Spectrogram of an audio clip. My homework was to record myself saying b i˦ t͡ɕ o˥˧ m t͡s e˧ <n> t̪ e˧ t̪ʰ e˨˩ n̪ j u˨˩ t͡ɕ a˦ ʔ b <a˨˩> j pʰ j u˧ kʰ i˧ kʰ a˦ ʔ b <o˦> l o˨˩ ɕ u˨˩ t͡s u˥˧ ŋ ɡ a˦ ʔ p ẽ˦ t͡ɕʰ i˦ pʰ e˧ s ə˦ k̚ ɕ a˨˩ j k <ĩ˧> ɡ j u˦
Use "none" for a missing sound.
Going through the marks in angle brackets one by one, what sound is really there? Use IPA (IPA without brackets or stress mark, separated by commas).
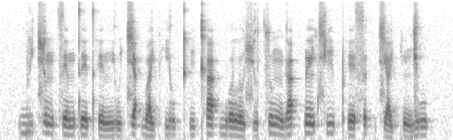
m, a˨˩, o˧, ĩ˨˩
